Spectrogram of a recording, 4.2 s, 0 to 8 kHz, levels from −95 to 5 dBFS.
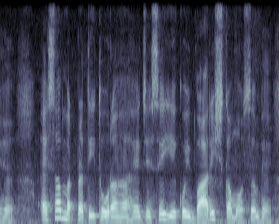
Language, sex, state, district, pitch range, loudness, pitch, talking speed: Hindi, female, Gujarat, Valsad, 140-175 Hz, -17 LUFS, 160 Hz, 200 wpm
